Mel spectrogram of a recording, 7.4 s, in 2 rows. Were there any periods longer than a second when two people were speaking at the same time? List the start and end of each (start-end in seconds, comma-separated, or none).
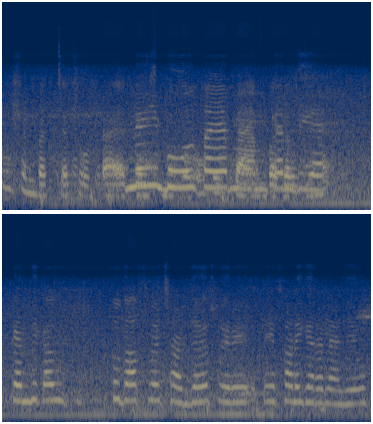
1.2-3.2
